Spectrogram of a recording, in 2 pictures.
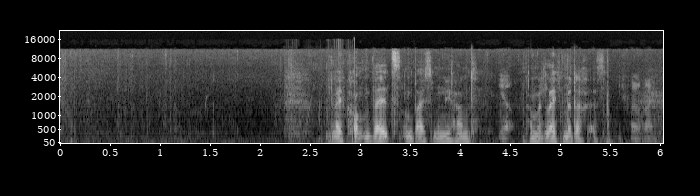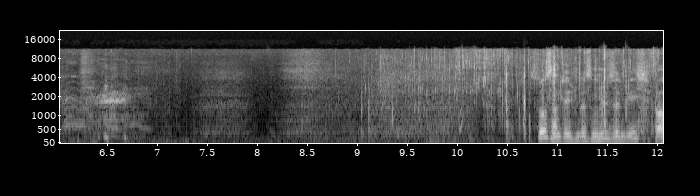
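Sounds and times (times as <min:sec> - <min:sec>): water dripping: 0:08.7 - 0:12.0
stream water splashing and trickling: 0:08.8 - 0:12.0.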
